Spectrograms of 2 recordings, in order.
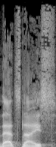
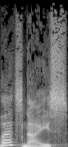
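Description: First: It is said with a sarcastic, passive-aggressive tone. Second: It is said warmly and sincerely. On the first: The speaker does not really like it. "But if you think" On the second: The speaker truly likes it. "You could actually mean it"

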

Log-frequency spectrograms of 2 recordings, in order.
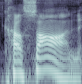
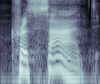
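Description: First: It is said with a French pronunciation. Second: It is said with an English pronunciation. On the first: "in French is croissant" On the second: "In English, that's how we pronounce it"

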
